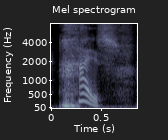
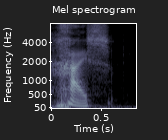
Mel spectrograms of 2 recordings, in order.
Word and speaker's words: Ghys: Buchstabieren tut man es G-H-I-J. – Y. – Ah, G-H-Y-S. – Y-S. – G-H-Y-S. – Und das ist ein belgischer Name, frag mich. Geis. Wiske Geis. – Und in Vorbereitung auf das Gespräch merkte ich, dass die Geis, wie man über Schauspielern sagt, die Geis.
